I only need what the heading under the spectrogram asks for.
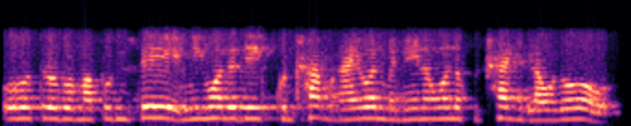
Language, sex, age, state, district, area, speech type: Manipuri, female, 45-60, Manipur, Imphal West, rural, conversation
